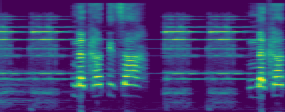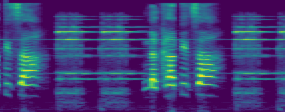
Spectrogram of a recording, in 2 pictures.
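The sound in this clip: A telephone ringtone sounds within a Marathi song: bright, chirpy ringing bursts that repeat in a steady pattern of short trills separated by brief gaps.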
